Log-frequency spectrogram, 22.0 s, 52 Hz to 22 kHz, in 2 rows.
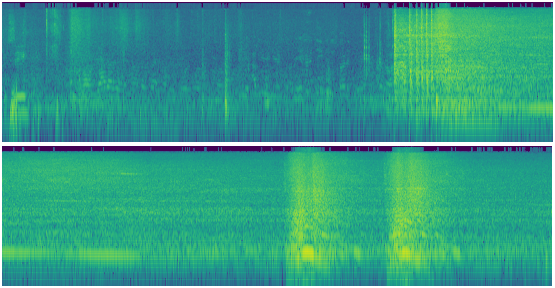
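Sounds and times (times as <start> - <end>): car engine idling and revving: 7.8 - 22.0.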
